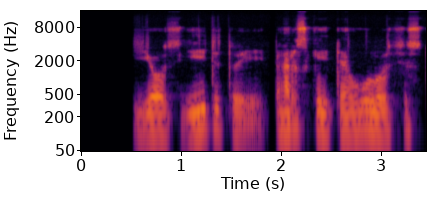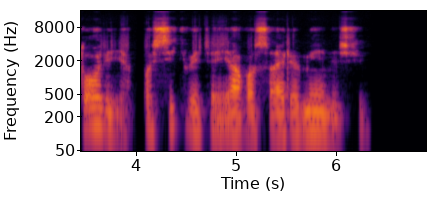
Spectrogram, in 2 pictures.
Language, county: Lithuanian, Klaipėda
